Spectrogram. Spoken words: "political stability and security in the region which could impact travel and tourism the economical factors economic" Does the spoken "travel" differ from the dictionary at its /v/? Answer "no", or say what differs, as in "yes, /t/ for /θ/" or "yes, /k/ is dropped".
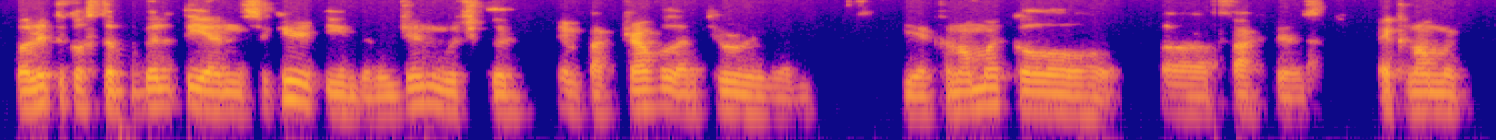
no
